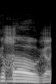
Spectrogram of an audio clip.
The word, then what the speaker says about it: Moog: Moog. – Yes, got it. – There it is. – Okay. – There we go. Two applause. – I had to think Vogue, Moog.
